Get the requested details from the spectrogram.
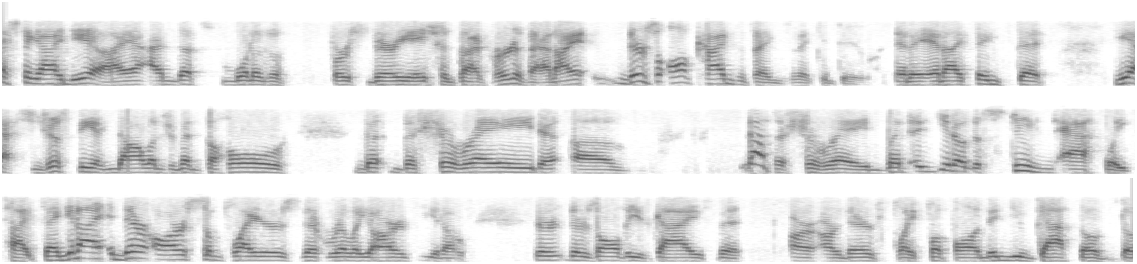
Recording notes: on the Modern Woodmen phone line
